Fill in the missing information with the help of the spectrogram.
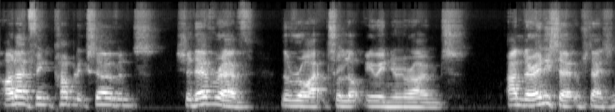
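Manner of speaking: ordinary talk, nothing marked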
